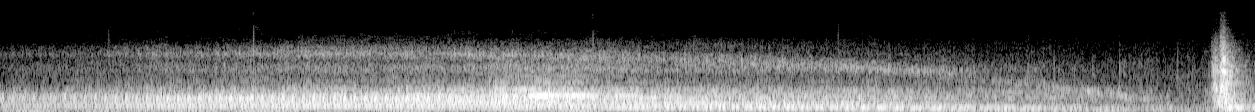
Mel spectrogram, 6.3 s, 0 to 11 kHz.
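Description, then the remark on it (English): Two city cars pull up in front of a rooming house on Second Avenue at 4 o'clock in the morning: a car engine rumbles, its steady low drone rising slightly as the vehicle pulls up, then settling toward an idle, ending with a brief sharp click or door sound. “So at 4 o'clock the next morning, two city cars pulled up in front of the rooming house at 8722 Second Avenue.”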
